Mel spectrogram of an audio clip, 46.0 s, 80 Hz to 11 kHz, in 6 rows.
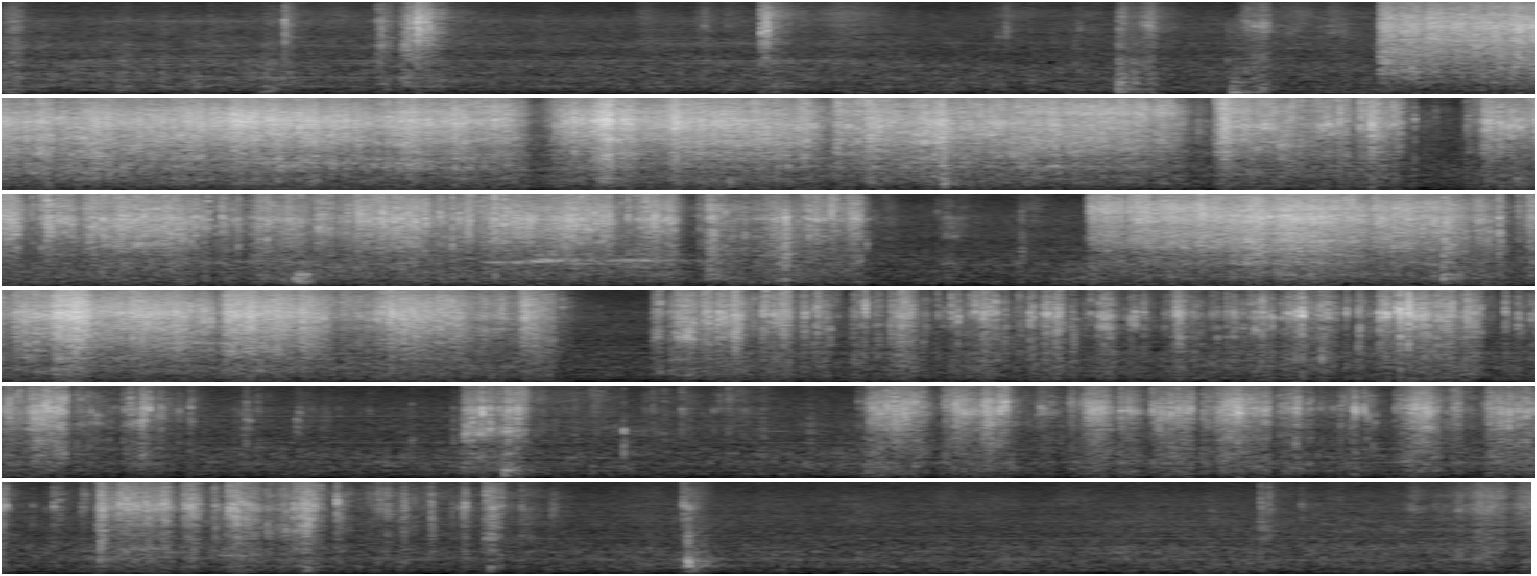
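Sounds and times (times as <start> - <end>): packaging crinkling and rustling: 6.9 - 19.8, 20.8 - 32.3, 32.9 - 41.1.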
